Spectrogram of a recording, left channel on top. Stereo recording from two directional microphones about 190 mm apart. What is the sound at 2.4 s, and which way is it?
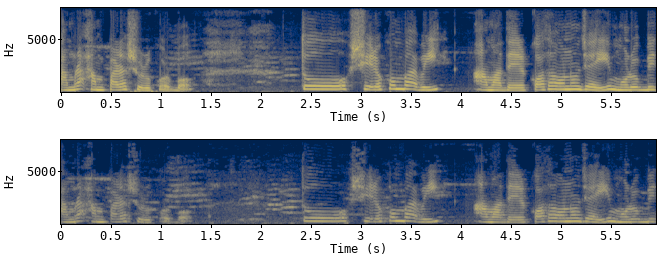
A woman's voice, 50° left (ahead or behind).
